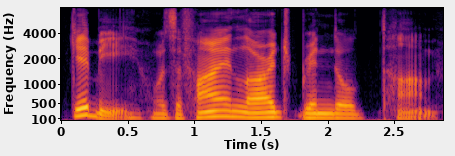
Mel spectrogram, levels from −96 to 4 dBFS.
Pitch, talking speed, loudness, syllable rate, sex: 125 Hz, 145 wpm, -17 LUFS, 3.9 syllables/s, male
